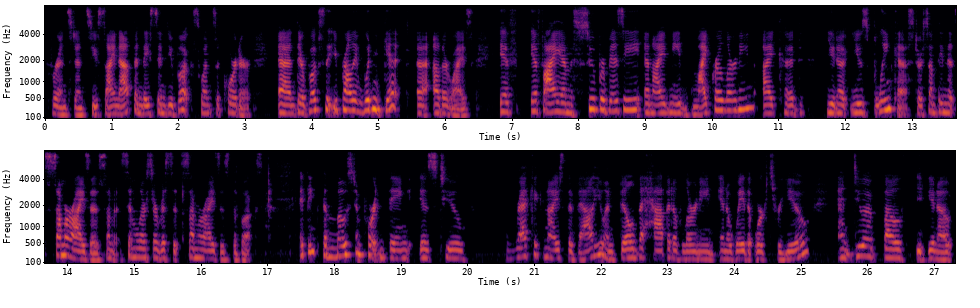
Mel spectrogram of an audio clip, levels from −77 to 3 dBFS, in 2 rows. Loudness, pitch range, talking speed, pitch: -31 LUFS, 160-220 Hz, 180 wpm, 175 Hz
